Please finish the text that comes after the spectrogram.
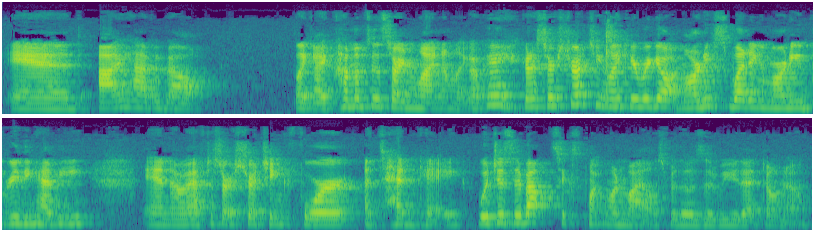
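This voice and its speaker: A young woman vlogger telling a casual story in a chatty, animated way, often acting out quotes. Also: medium pitch, brisk. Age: young adult. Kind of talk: casual story time vlog. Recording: roomy echo.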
